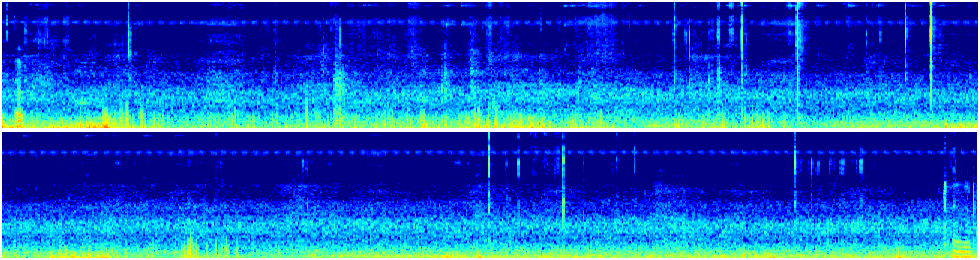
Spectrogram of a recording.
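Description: Hands working a small Allen key into a plastic phone mount: uneven rustling and handling noise, with a few sharp light clicks about ten and twelve seconds in, over a faint steady high-pitched tone.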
